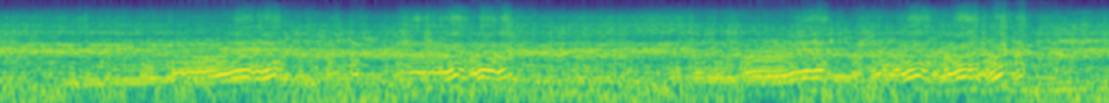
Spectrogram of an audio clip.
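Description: Motorcycle engine running under riding load, its pitch swinging up and down in repeated quick revs as the throttle is worked, over a steady rushing noise.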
